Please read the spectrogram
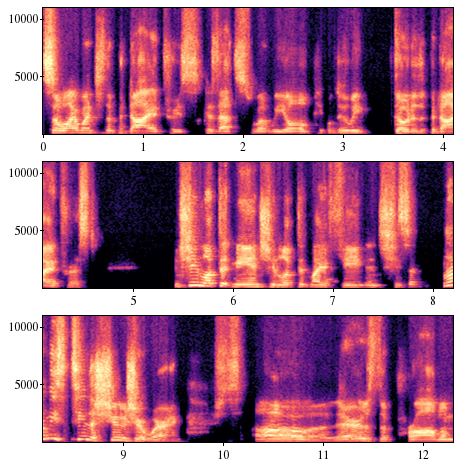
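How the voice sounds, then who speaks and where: With an unremarkable speaking voice, a man talks at a moderate pace in a fairly high pitch, his loudness swinging widely. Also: lively intonation. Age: 60s. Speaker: humorous speech contestant. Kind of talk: humorous speech.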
